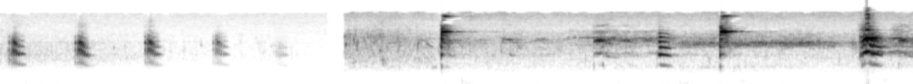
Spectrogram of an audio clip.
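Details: Eurasian coot: a few clipped nasal notes in quick succession, then a burst of overlapping harsh, honking calls with loud sharp peaks.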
